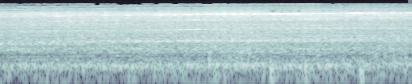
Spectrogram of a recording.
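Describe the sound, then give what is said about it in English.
A seaplane's right engine runs steadily, a loud continuous roar with a broad hiss and a faint high whine layered on top, holding constant throughout with no voices. “Right engine is turning.”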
